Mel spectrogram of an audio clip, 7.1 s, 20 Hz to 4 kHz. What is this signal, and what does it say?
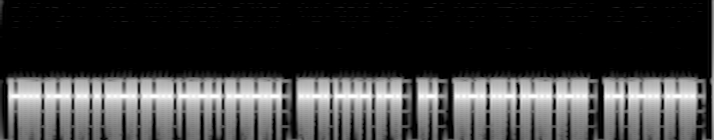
Morse code, heard as a keyed tone, about 40 wpm, 750 Hz. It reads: BRIEFLY. FOR A FULL ALL
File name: Morse / 40WPM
